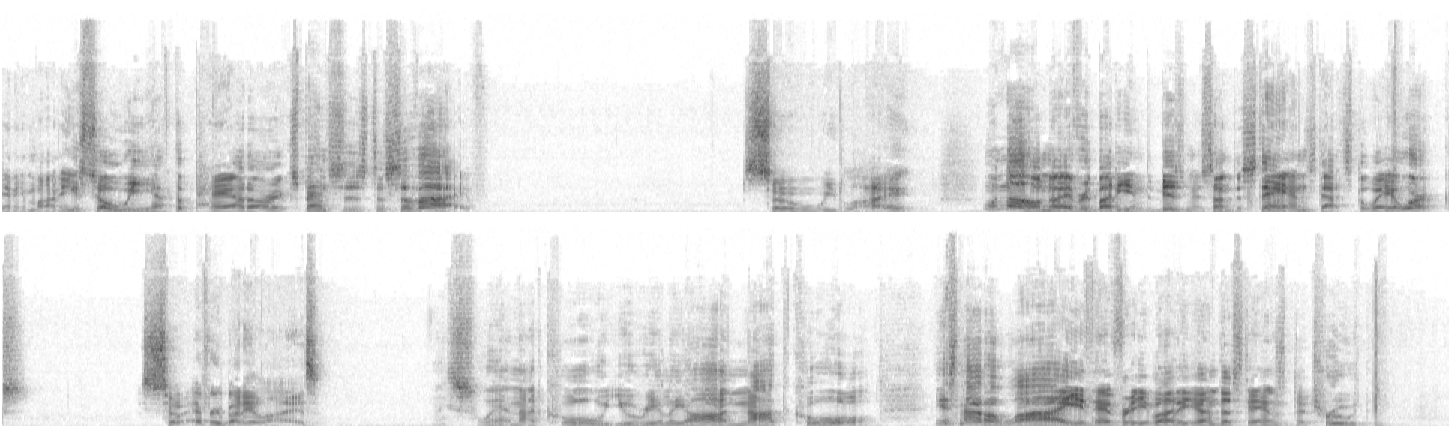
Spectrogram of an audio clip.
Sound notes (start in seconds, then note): none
